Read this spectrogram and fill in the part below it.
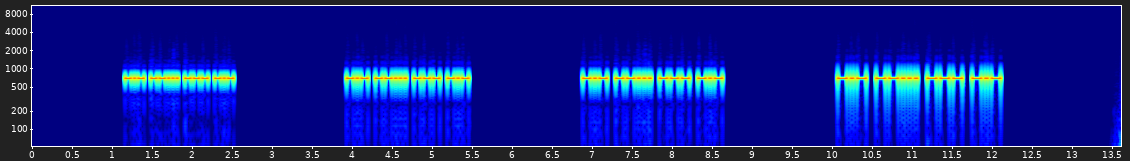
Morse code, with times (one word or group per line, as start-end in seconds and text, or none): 1.2-2.5 K7OK
3.9-5.5 K7OK
6.9-8.6 K7OK
10.1-12.1 K7OK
